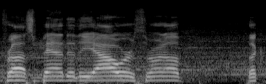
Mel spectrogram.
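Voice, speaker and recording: A man doing live basketball radio play-by-play as the announcer, with excited bursts. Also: sits high, a little slow, noisy background. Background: basketball arena ambience, bouncing balls.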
